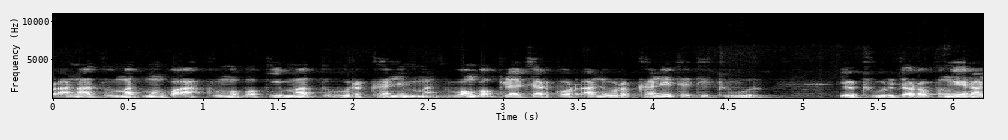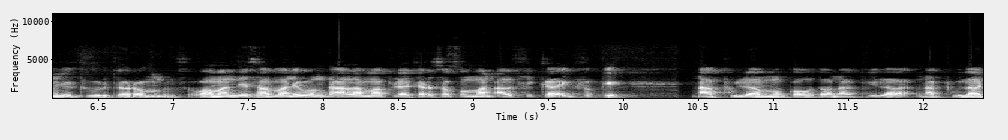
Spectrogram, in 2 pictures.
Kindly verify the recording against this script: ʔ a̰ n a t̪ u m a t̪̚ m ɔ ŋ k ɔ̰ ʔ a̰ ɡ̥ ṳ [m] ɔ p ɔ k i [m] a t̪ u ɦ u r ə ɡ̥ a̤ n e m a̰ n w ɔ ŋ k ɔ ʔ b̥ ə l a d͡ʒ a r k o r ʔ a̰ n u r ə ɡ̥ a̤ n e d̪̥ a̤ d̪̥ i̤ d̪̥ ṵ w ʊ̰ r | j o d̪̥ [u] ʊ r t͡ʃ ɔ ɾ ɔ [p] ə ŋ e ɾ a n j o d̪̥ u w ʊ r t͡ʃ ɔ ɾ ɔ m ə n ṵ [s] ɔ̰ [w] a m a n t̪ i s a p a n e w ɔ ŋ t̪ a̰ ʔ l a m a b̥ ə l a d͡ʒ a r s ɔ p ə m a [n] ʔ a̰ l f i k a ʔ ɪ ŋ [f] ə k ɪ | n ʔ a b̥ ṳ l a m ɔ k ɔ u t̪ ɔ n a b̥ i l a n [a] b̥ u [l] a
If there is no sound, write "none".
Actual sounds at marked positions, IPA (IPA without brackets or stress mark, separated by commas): ŋ, m, u, p, s, w, n, f, a, l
